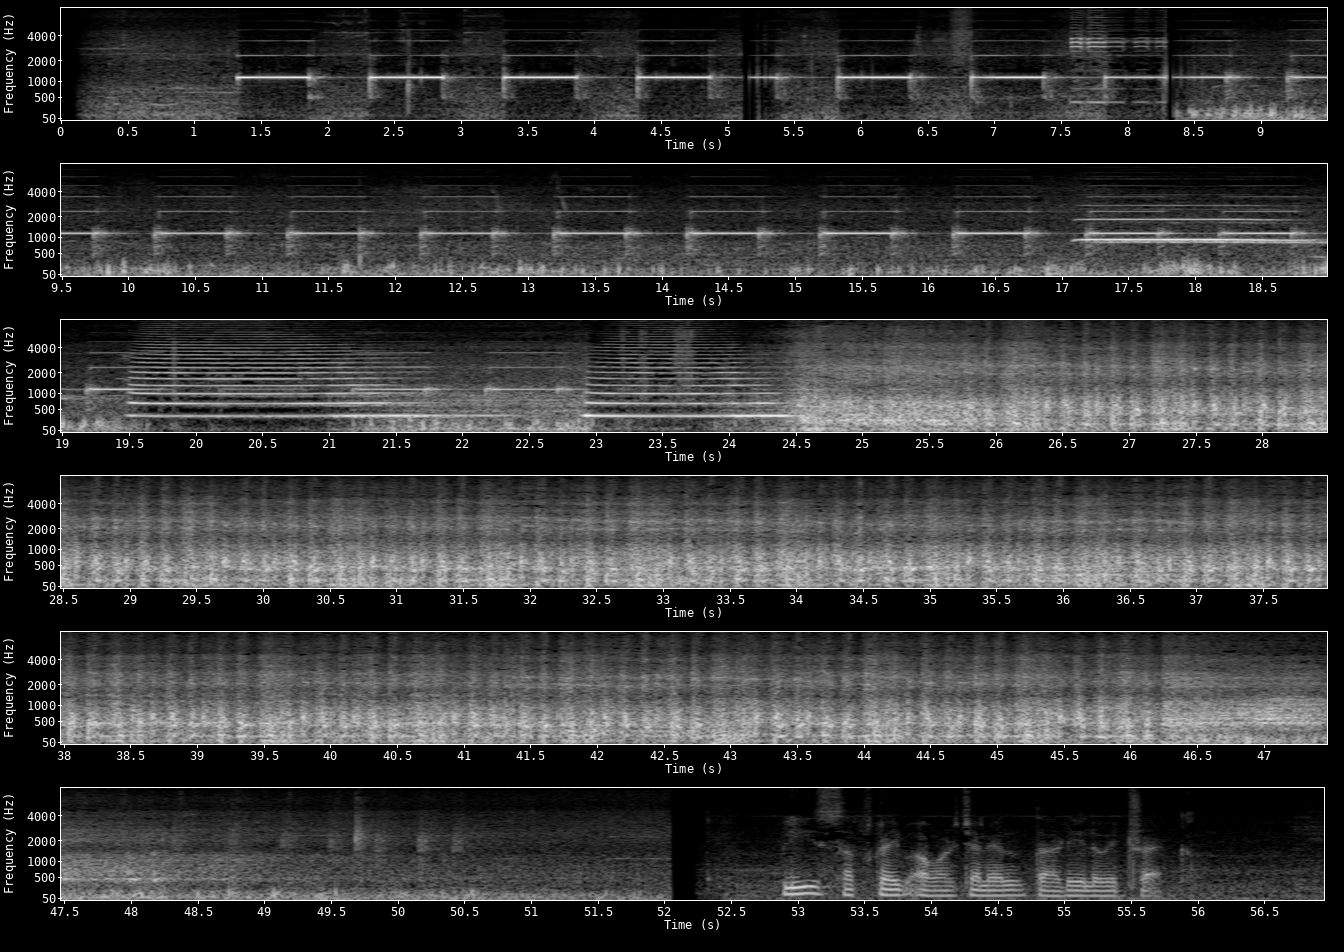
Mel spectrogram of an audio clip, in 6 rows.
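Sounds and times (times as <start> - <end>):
level crossing warning beeper: 1.3 - 24.4
locomotive horn: 7.6 - 8.4, 17.1 - 24.6
train passing with rushing rumble: 8.4 - 56.9
wheels clattering over rail joints: 24.4 - 46.7.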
